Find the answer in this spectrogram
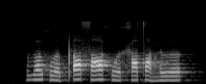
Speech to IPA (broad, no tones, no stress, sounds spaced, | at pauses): ðˤ o χʷ a ə̯ pʼ i sˤ a ə̯ x o ə̯ x e tˤ a n ɵ ə̯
